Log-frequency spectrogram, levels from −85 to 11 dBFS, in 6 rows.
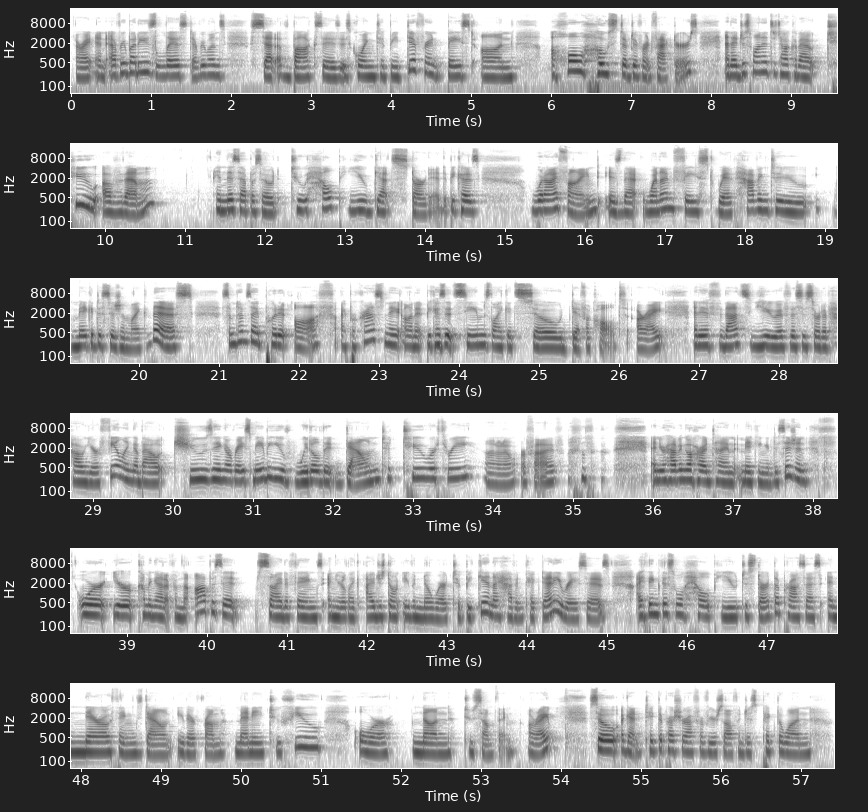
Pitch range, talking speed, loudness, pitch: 185-215 Hz, 185 wpm, -23 LUFS, 195 Hz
